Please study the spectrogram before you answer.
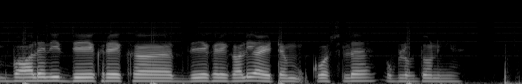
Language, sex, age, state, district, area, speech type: Dogri, male, 30-45, Jammu and Kashmir, Udhampur, urban, read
